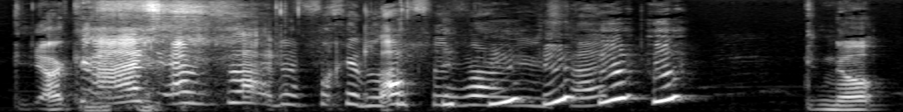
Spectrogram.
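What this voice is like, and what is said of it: Usual voice. Nothing is said of it.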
